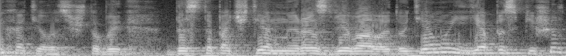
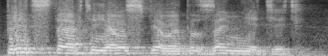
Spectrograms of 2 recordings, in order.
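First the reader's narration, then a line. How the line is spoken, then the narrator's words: Nasty venomous tone. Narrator (Russian): отозвался достопочтенный противным ядовитым тоном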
